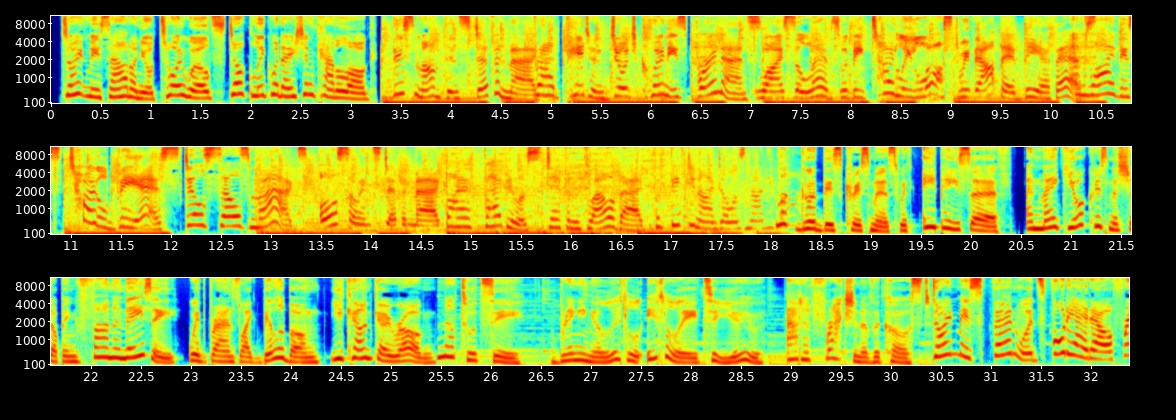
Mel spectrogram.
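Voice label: English Australian, female, retail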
